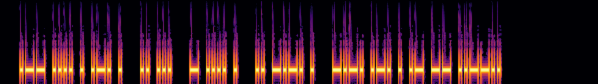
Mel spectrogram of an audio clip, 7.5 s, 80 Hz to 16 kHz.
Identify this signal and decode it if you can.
Morse code, heard as a keyed tone, about 34 wpm, 700 Hz. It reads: WHERE IS THE ICE CREAM?
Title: Sentences from Top 1500 Words 35wpm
